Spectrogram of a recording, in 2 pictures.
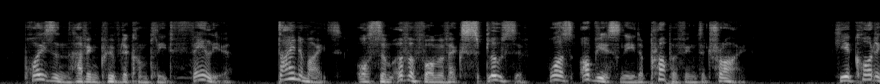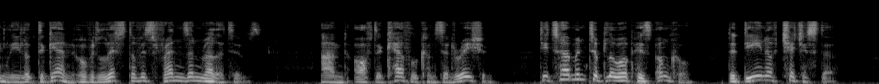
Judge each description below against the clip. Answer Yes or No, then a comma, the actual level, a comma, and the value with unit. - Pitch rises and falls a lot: Yes, wide, 8.6 semitones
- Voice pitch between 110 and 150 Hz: Yes, low, 135 Hz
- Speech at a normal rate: Yes, average, 155 wpm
